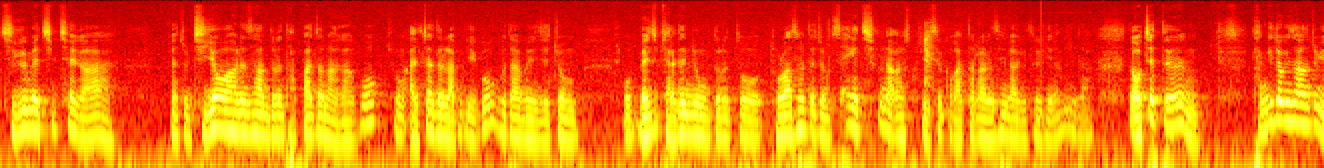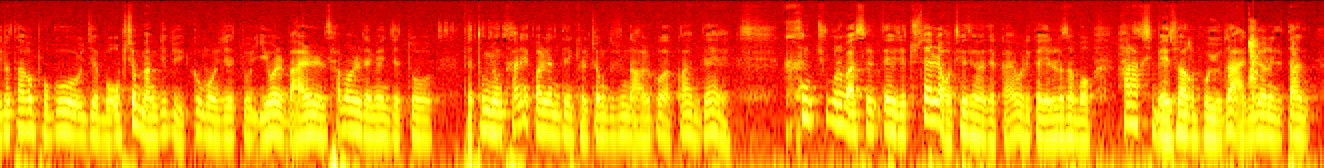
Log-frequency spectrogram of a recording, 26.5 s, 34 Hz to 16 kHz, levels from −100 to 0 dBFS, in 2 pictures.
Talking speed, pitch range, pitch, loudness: 415 characters per minute, 105-130 Hz, 115 Hz, -19 LUFS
